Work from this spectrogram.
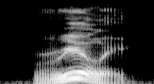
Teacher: if you're surprised your voice might go up at the end really but if you're skeptical it might go down then really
